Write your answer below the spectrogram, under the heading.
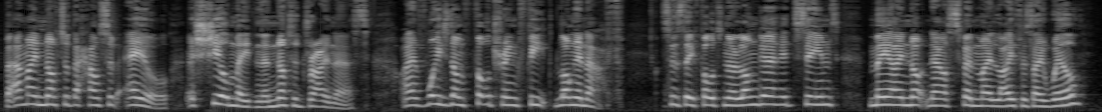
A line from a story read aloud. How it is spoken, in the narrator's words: cried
